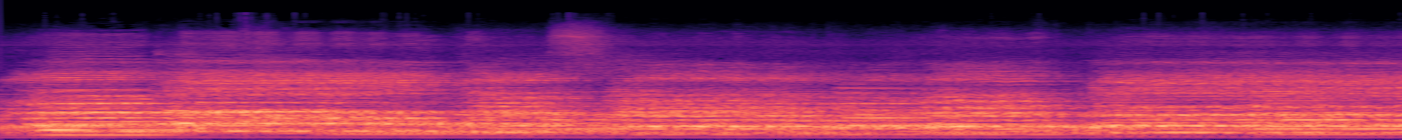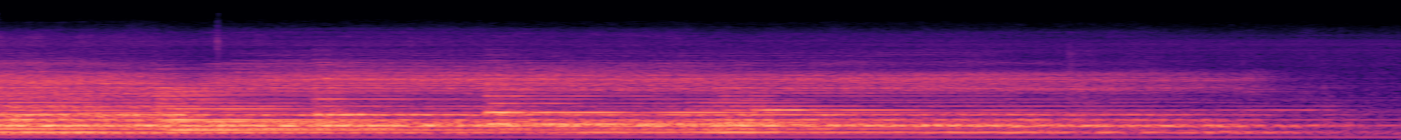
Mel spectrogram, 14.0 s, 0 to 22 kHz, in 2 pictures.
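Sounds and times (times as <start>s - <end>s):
mixed choir singing: 0.0s - 14.0s.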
